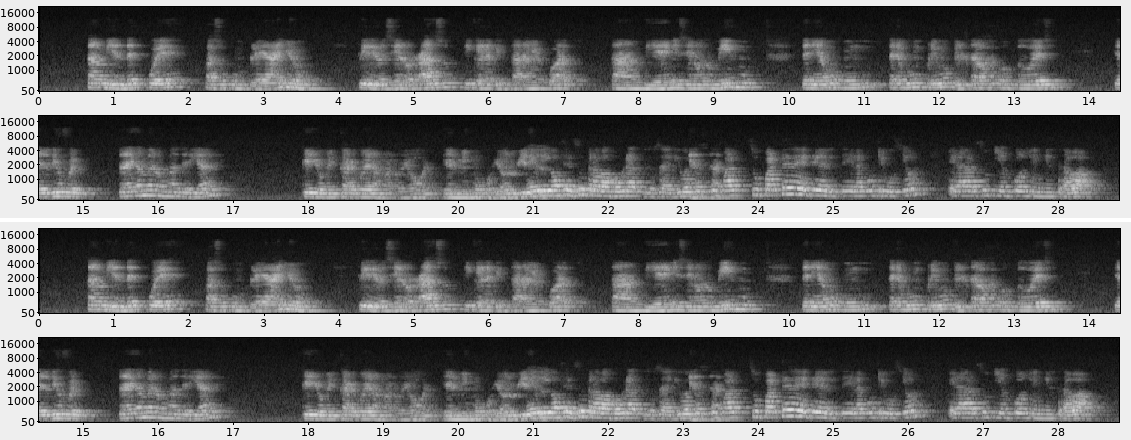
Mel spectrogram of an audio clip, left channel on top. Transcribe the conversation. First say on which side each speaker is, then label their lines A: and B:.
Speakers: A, on the left; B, on the left.
A: También después, para su cumpleaños, pidió el cielo raso y que le pintaran el cuarto. También hicieron lo mismo. Teníamos un, tenemos un primo que él trabaja con todo eso. Y él dijo fue, tráiganme los materiales que yo me encargo de la mano de obra. Él mismo cogió,
B: sea,
A: lo hizo.
B: él
A: lo-
B: iba a hacer su trabajo gratis, o sea, él iba a
A: Exacto.
B: hacer su, par- su parte de, de- de la contribución, era dar su tiempo en, en el trabajo.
